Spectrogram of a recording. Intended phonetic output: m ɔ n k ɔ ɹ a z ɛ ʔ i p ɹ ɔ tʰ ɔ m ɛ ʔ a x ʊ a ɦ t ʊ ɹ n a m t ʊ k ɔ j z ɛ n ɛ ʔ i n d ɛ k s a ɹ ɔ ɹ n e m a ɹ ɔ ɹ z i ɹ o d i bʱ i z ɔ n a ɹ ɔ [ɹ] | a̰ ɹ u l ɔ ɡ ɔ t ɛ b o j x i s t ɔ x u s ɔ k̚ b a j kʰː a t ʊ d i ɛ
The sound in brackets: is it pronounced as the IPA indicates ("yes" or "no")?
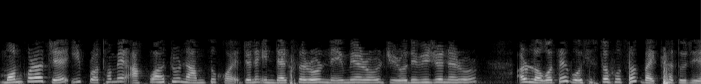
yes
